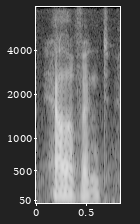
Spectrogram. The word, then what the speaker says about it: elephant: For example, the word elephant, as what I've mentioned before, has 3 syllables. We may put the stress on the first syllable as shown in case 1 and say elephant, which means an animal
